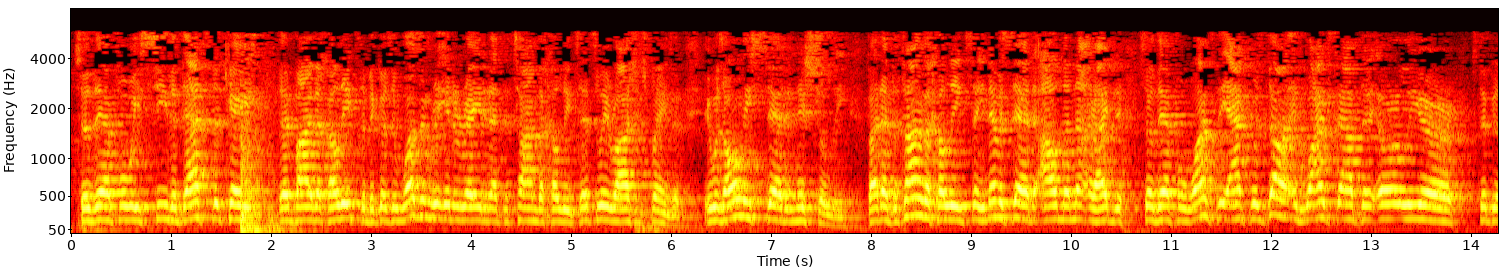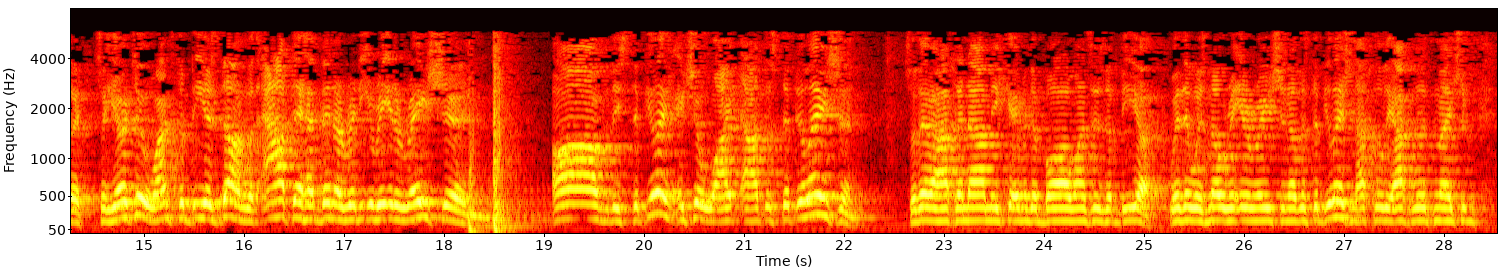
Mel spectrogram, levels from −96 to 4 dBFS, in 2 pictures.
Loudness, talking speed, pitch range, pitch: -14 LUFS, 220 wpm, 170-195 Hz, 180 Hz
